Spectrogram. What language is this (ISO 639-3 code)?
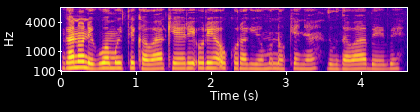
kik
